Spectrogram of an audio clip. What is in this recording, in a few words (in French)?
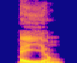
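"ayant", French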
